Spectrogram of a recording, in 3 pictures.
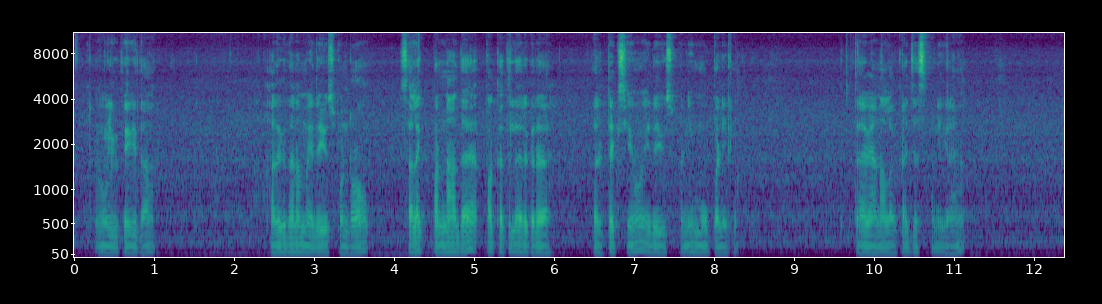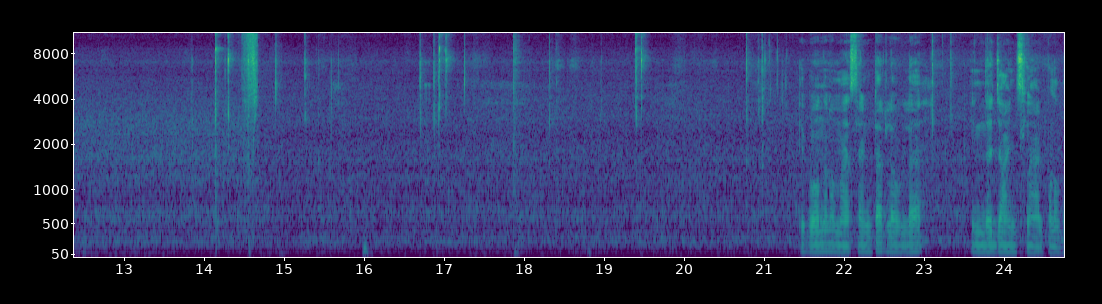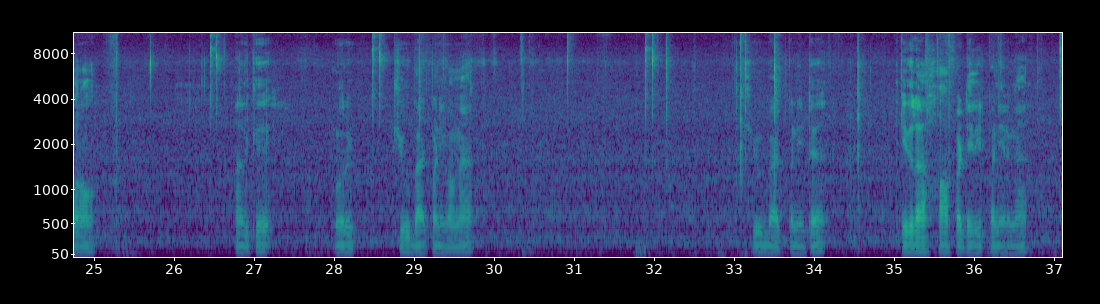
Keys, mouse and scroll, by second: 18.2 click, 20.6-23.7 drag, 27.7-30.7 drag, 33.8-34.3 scroll up 2, 34.3-35.0 shift+middle drag, 35.0 scroll down 1, 35.1-35.8 scroll up 1, 35.8-36.7 scroll down 1, 36.7 Tab.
